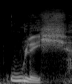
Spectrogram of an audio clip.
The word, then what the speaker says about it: Uhlig: How do you pronounce it? Uhlig. It's like super German.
